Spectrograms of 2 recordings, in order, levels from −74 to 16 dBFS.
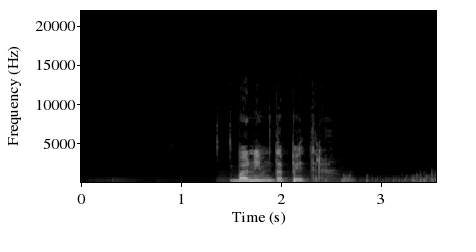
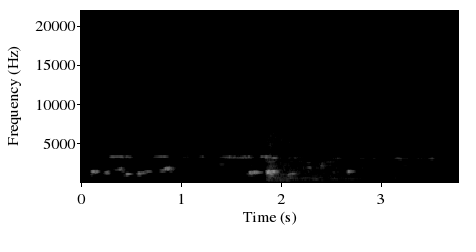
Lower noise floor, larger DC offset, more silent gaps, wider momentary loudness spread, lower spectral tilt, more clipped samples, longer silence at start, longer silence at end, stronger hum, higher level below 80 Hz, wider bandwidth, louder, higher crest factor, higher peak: about the same, -69 dBFS vs -70 dBFS; neither; neither; first, 27 LU vs 23 LU; first, -5.5 dB/octave vs 5 dB/octave; neither; first, 1.5 s vs 0.1 s; second, 0.1 s vs 0.25 s; neither; first, -64 dBFS vs under -90 dBFS; first, 12 kHz vs 7.4 kHz; first, -22 LUFS vs -40 LUFS; about the same, 24 dB vs 26 dB; first, -4 dBFS vs -18 dBFS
